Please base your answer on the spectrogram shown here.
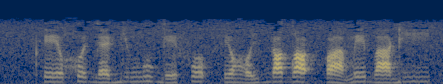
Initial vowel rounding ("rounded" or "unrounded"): unrounded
